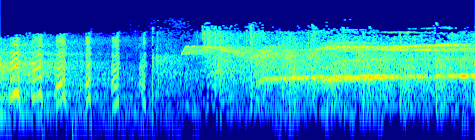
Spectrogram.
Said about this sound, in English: Please put the first one and let them clap. Put the first one and let them. Yeah, clap for this one first.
